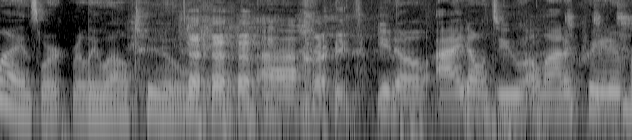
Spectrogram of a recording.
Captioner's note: all laughing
